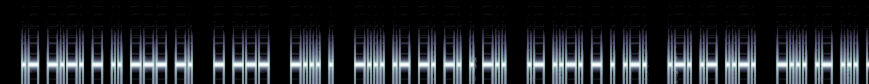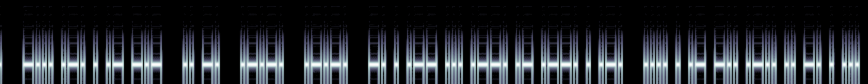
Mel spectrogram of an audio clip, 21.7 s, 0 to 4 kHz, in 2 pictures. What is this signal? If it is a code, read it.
Morse code, heard as a keyed tone, about 30 wpm, 550 Hz. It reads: ACTION TO BE BANNED AFTER RAF BASE BREAK IN <AR> <AR> NEWSPAPER HEADLINES
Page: news headlines in morse code at 30 wpm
